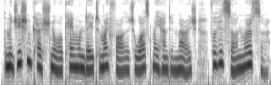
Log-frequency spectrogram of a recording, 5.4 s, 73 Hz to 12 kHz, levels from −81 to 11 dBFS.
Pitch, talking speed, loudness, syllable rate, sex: 205 Hz, 210 wpm, -17 LUFS, 5.4 syllables/s, female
